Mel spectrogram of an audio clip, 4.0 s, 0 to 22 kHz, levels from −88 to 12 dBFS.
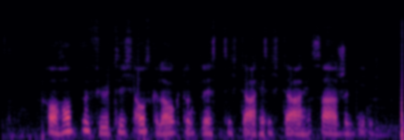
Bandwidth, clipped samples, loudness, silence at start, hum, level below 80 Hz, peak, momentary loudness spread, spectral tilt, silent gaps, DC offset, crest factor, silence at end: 13.5 kHz; under 0.1%; -40 LUFS; 0.4 s; none; -68 dBFS; -20 dBFS; 14 LU; -7 dB/octave; none; under 0.1%; 22 dB; 0 s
